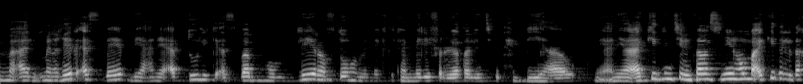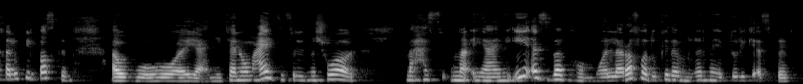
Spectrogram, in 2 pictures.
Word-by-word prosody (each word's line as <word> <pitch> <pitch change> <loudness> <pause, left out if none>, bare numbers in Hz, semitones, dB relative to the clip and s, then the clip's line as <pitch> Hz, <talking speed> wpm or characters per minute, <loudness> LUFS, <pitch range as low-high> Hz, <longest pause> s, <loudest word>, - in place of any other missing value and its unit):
ما 195 -2 -3
قال 180 -1 -4
من 190 -1 -3
غير 220 +6 +2
أسباب، 220 -2 -3
يعني 165 0 -5
أبدوا 215 +5 -2
لِك 215 0 -4
أسبابهم، 175 -1 -3
ليه 240 +2 +5
رفضُهم 190 -4 -2
إنِّك 160 -1 -18
تكمّلي 165 +1 -4
في 170 - -10
الرياضة 160 +2 0
اللي 155 -1 -4
أنتِ 155 +1 -13
بتحبّيها؟ 155 -2 -2 0.2
ويعني 170 0 -3
أكيد 235 +8 0
أنتِ 255 0 +2
من 220 -2 +4
8 245 +1 +7
سنين 245 +1 +4
هُم 250 -1 +6
أكيد 295 -2 +2
اللي 240 -4 -2
دخلوكِ 230 +3 0
الBasket 280 -6 -2 0.4
أو 165 -1 +3
يعني 155 0 -1
كانوا 195 +3 +1
معاكِ 250 +4 +2
في 205 - -18
المشوار، 195 0 +1 0.5
ما 200 - -2
حس 215 +2 -9
ما 190 -1 +2
يعني 180 0 -1
إيه 335 -2 +4
أسبابهم، 215 - 0
والّا 180 +3 +1
رفضوا 250 -8 -2
كده 205 0 -1
من 185 -2 -8
غير 190 +3 -6
ما 190 - -5
يبدوا 270 - -8
لِك 365 +6 -7
أسباب؟ 150 - -6
190 Hz, 185 wpm, -24 LUFS, 165-225 Hz, 0.5 s, 8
